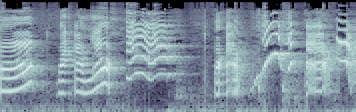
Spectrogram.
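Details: Pet ringneck parrot talking indoors, rapid run of wavering, speech-like phrases with rising and falling pitch, nearly continuous over a few seconds.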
